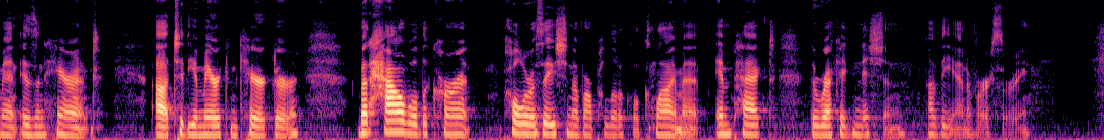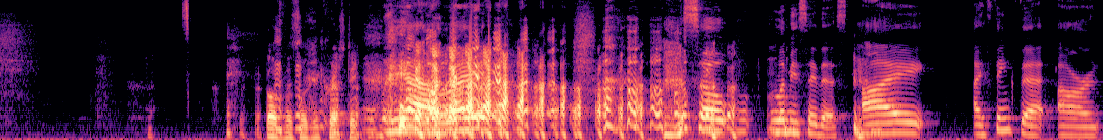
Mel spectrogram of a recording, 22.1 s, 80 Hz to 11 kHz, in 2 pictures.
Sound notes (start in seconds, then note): 15.7 panelists laughing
